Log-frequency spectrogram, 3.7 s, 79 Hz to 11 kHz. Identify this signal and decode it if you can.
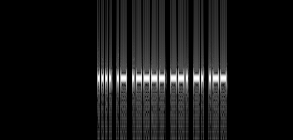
Morse code, heard as a keyed tone, about 50 wpm, 700 Hz. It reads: HA1GNW
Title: DXCC-100 Call Signs - 6 Characters - 50wpm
